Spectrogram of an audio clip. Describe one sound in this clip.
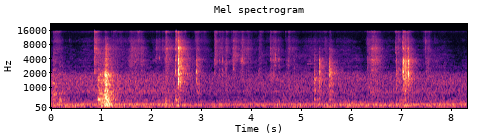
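Small objects clatter and knock on a table.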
